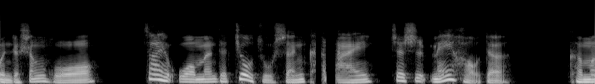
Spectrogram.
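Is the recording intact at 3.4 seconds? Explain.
No. Lost AMR speech frames affect 3.15 to 3.51 s. Radio errors left frames failing their checksum, so the wideband decoder repeated the last good pitch and vocal tract settings at falling gain. About 160 ms is missing, scattered over roughly 200 ms, which fits around eight 20 ms frames. The longest run is 100 ms. In a run of lost frames the sound drops to near silence within two frames, then returns briefly weak or rough.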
